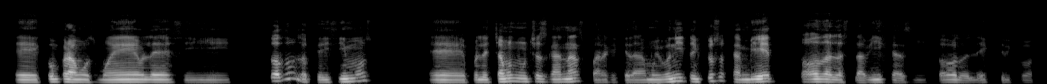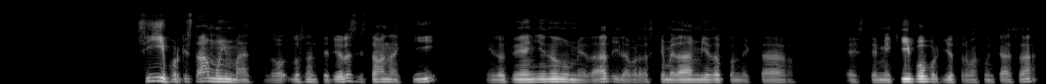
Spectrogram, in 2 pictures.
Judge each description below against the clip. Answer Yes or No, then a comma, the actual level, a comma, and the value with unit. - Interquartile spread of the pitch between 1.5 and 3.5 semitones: Yes, average, 2.8 semitones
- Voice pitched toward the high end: No, low, 110 Hz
